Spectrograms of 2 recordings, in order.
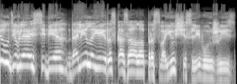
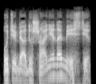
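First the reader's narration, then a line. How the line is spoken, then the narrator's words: Grumbling. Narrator (Russian): проворчала Марья Ивановна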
